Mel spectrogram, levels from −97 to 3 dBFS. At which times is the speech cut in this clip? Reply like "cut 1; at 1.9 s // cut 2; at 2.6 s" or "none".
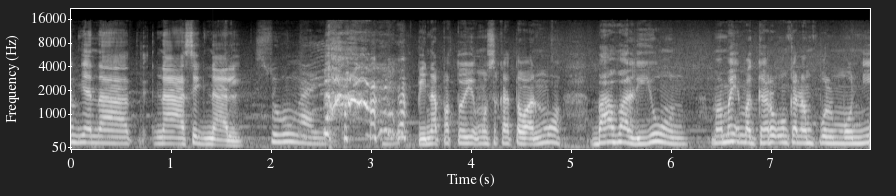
cut 1; at 3.2 s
